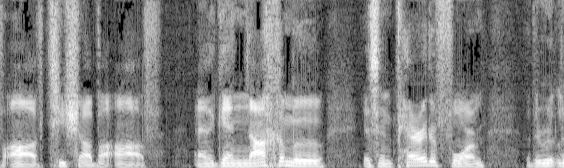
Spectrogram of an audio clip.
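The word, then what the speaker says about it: Nachamu (נחמו): Nachamu. Yeah, right. So just divide it into three. Na, and then the C-H-A, Cha, and then M-U, Mu. Nachamu, and the accent is on the last syllable.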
